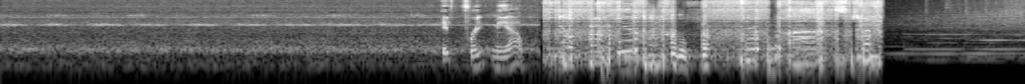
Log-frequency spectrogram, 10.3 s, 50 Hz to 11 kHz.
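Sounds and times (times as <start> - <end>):
crickets chirping at night: 0.0 - 5.4
speech: 4.4 - 5.4, 6.1 - 8.8.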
